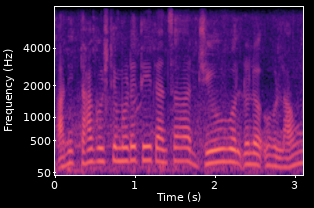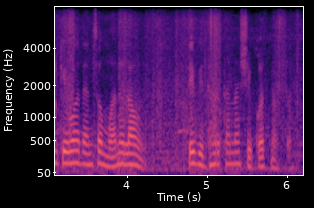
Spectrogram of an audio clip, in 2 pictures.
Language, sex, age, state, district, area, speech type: Marathi, male, 18-30, Maharashtra, Thane, urban, spontaneous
